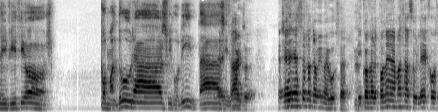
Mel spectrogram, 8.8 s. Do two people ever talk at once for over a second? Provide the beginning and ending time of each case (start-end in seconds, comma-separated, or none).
none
